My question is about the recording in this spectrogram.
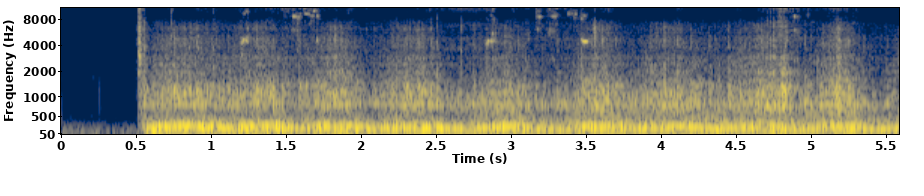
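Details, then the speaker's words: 1953 International L160 truck, parked long, battery with full voltage, checking for spark; low sluggish churning as engine cranks at snail speed without firing, turning over too slowly to start. "okay we can gonna try to get the engine to spin a little faster because it's going at snail speed"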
